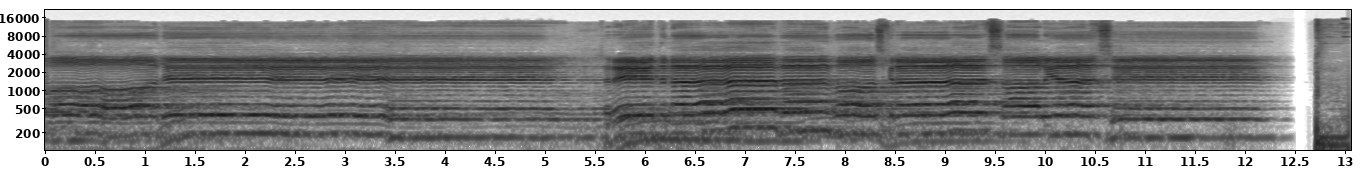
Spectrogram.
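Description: Orthodox liturgical chant: voices singing a slow, sustained melody over a steady low held note, pausing briefly about five seconds in before the next phrase begins.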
